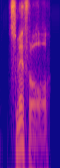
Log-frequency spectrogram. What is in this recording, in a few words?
"sniffle", British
